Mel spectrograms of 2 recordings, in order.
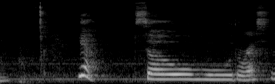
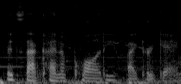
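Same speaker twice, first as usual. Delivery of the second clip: whispering; 2 semitones lower, 7 dB quieter, faster than usual. Real, not acted. Whispered aside near baby.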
